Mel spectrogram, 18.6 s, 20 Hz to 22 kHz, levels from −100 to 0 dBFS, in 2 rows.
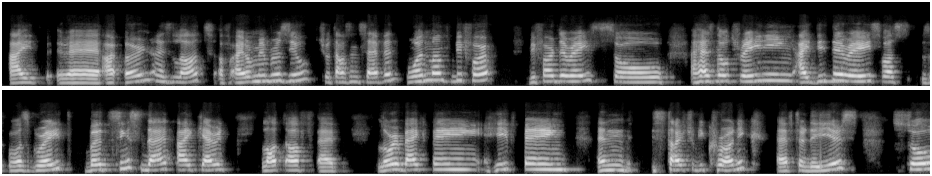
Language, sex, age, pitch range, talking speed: English, female, 30-49, 220-265 Hz, 170 wpm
